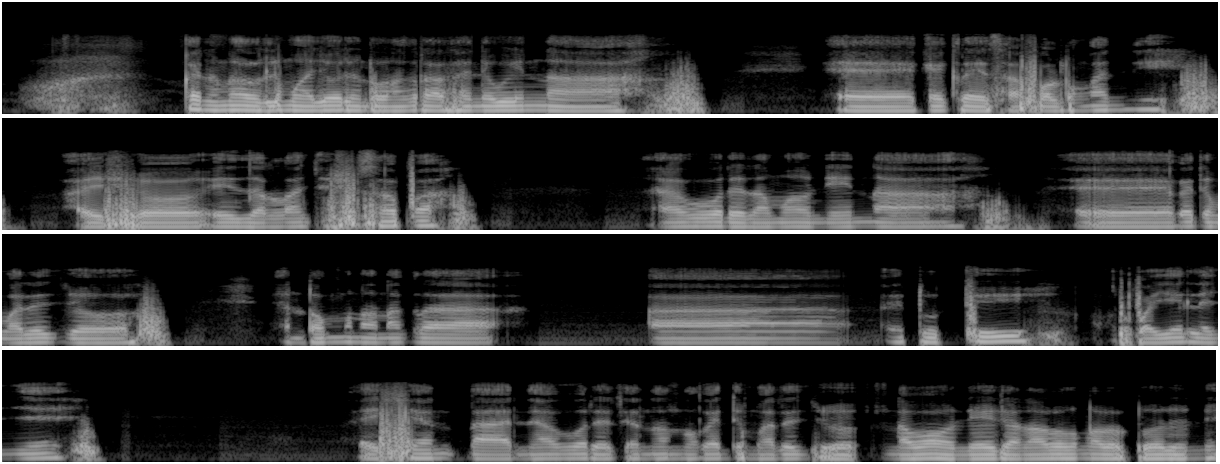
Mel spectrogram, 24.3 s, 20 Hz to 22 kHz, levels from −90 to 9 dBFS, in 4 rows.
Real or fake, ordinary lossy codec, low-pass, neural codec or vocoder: real; none; none; none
